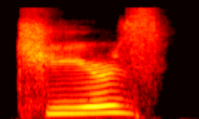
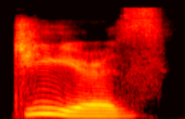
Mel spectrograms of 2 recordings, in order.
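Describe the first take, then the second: First: تشيرز with voiceless "ch", high, loud and rising; ch sound in تشيرز. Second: جيرز with voiced "j", falling; j sound in جيرز. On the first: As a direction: say تشيرز as "cheers", punching the "ch". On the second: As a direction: say جيرز as "jeers". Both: Shown as a demonstration. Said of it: "تعال نشوف الورد بيرز بين تش ساوند".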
